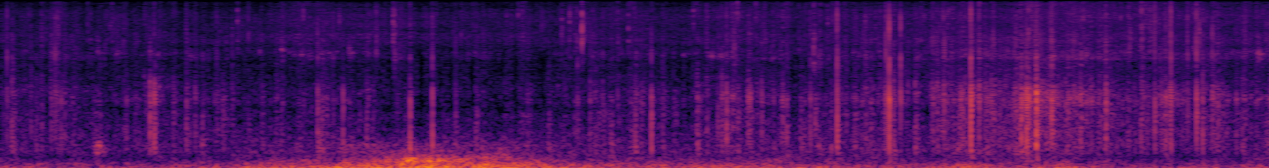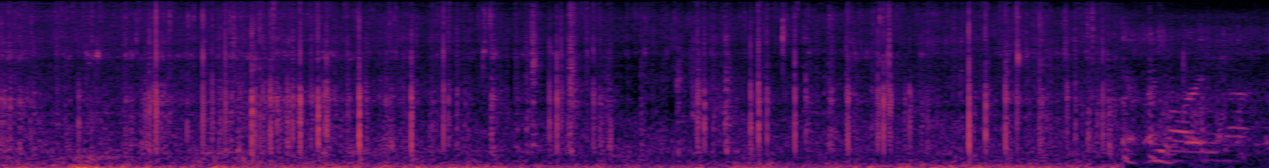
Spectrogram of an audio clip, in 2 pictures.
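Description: Thunder rumbles deeply and rolls on.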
